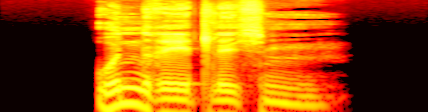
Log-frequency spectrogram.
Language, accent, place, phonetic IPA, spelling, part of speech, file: German, Germany, Berlin, [ˈʊnˌʁeːtlɪçm̩], unredlichem, adjective, De-unredlichem.ogg
- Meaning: strong dative masculine/neuter singular of unredlich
